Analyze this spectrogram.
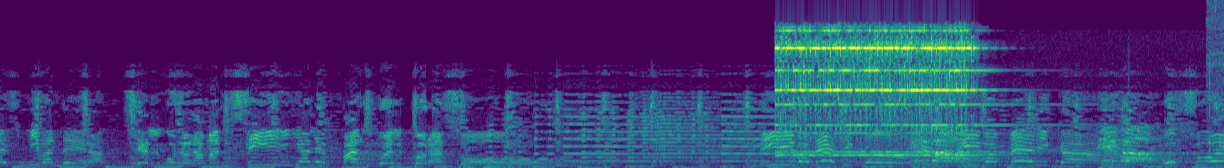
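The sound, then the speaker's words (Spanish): A telephone ringing in a Mexican family home during festive cooking, a bright, bell-like trill entering over steady background music and lasting about two seconds before fading back under the music. “Doña Esther recibe una llamada”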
